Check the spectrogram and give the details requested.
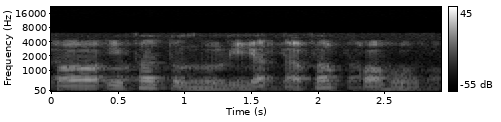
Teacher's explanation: memasukkan tanwin doma pada lam tanpa disertai dengungan. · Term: idgham bila gunnah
